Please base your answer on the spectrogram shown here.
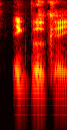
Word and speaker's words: Egbuka: So I obviously on the other side, we have how do you pronounce his name? Egbuka? Igbuka, yeah.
